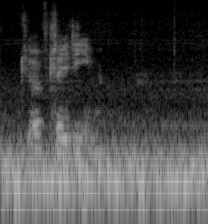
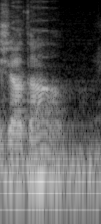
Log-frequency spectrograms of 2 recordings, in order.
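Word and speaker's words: Jadame: I've always called it Jadim, but I don't think it is Jadim, but whatever. Yeah, it's a made-up word. You can pronounce it however you want. That's why I will now call it Jadam. It's probably closer.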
